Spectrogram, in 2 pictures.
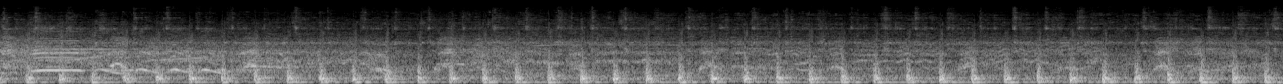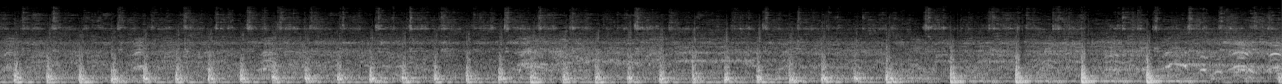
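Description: Powwow drum group singing over a steady, even beat on the big drum, with dancers' bells jingling.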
